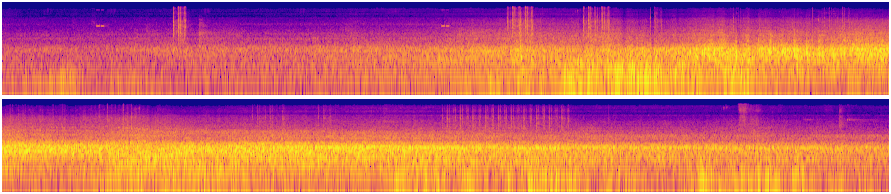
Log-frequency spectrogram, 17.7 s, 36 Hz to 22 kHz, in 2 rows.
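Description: Network Rail test train, DBSO driving trailer 9703 with Class 31 diesel locomotive 31602, passing by. The rumble of wheels on rail builds over the first few seconds, is loudest as the train goes past, and fades away near the end.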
